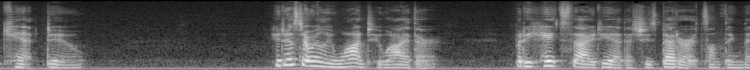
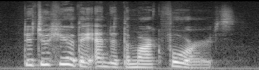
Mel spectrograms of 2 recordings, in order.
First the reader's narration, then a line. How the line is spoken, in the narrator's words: he asks loudly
